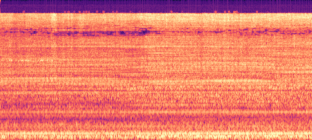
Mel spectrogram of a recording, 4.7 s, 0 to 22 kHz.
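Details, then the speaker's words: 2004 Ford Crown Victoria Police Interceptor, key on after a rough start: loud, steady, rough whirring drone with a low hum underneath; owner suspects the blower motor is going out or something is stuck in it. "yeah that doesn't sound good at all i think the blower motor is going out but"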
